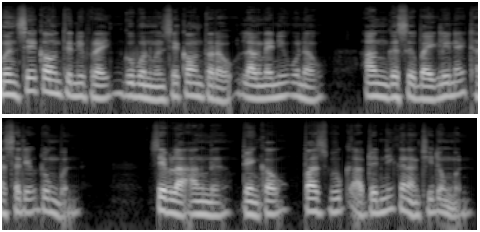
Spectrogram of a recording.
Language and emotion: Bodo, sad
